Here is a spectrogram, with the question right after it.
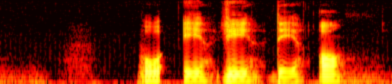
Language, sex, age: Swedish, male, 31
